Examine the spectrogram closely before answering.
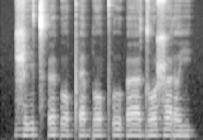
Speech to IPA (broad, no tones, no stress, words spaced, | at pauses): ʐit͡sʼøɠo pʼɛbɾopʼu ʔœːdoʐœɾəj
